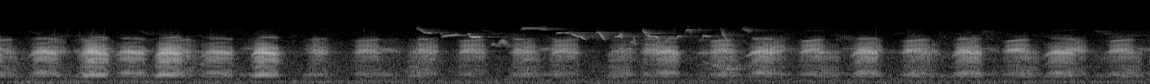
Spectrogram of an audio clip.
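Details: Frogs calling after rain, said to be courting a partner: fast, steady pulsed croaks repeated about twice a second throughout, with a brief high chirping sound partway through.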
